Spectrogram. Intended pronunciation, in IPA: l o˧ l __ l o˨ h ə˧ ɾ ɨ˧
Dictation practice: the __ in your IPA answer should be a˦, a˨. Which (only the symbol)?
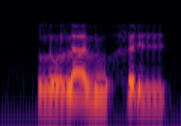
a˨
